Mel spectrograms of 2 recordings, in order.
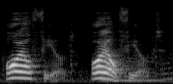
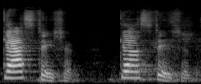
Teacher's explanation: in english the noun compound takes a stress on the first word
